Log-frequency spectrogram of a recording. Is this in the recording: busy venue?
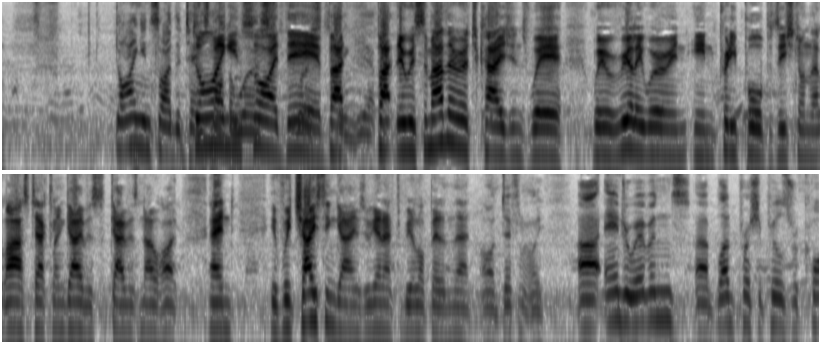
yes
